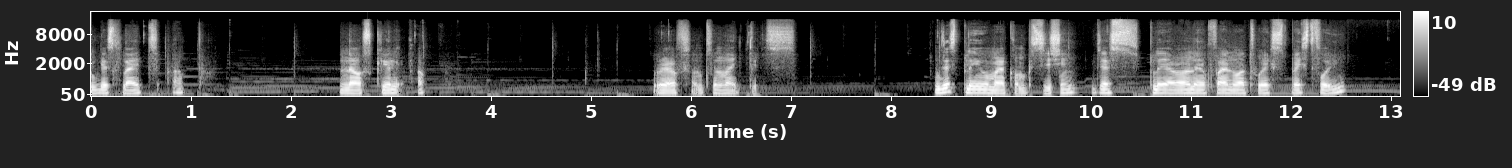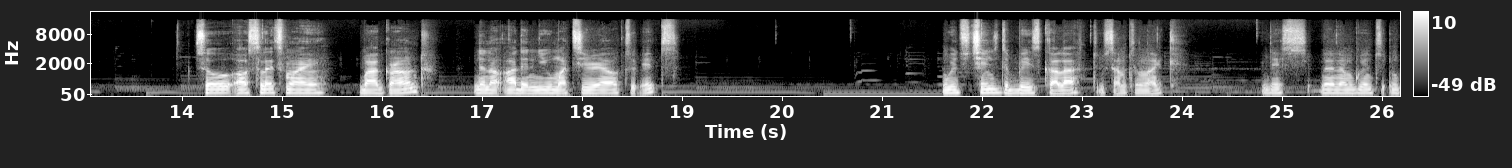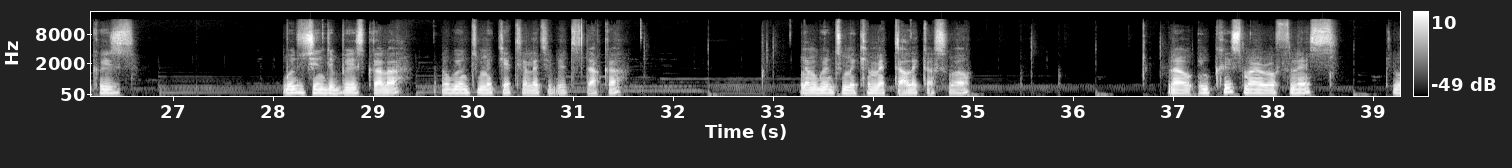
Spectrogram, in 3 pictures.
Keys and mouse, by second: 0.6 click, 2.5 s, 3.7-5.1 middle drag, 5.8 drag, 6.8-8.7 drag, 13.7 middle drag, 13.9 click, 17.3 click, 18.6 shift+click, 20.1 click, 21.9 click, 33.6 click, 38.0-39.2 drag.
